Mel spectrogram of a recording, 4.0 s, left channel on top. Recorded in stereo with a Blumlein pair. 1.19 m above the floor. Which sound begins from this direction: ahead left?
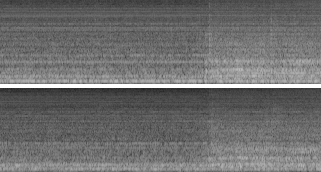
A machine running, at 0.0 s.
